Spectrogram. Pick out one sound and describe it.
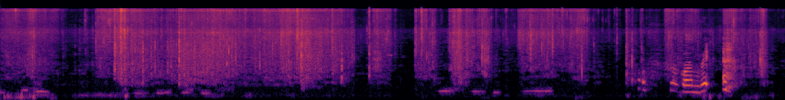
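Leaves rustle and swish as a bundle of long leaves is gathered and handled.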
